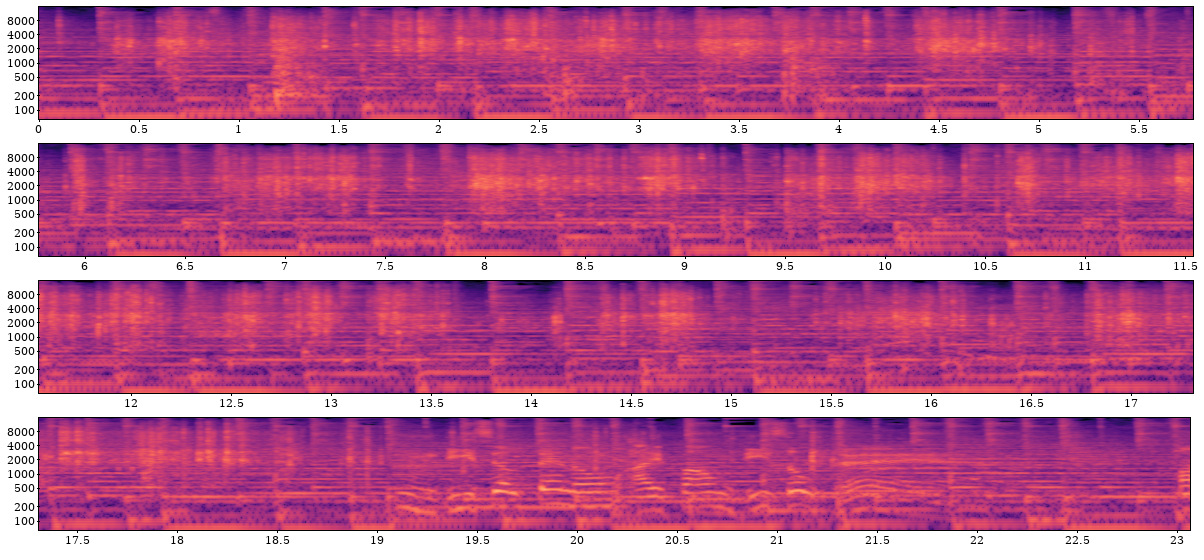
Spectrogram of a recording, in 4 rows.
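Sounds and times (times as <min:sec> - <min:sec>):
background music with bass: 0:00.0 - 0:23.0
toy trains clattering: 0:00.0 - 0:23.0.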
